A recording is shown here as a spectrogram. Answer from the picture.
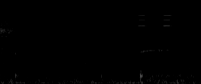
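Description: Near silence: room tone, with two faint, short high ticks about a second and a half in.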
